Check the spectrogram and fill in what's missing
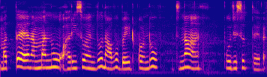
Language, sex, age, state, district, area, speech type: Kannada, female, 18-30, Karnataka, Shimoga, rural, spontaneous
